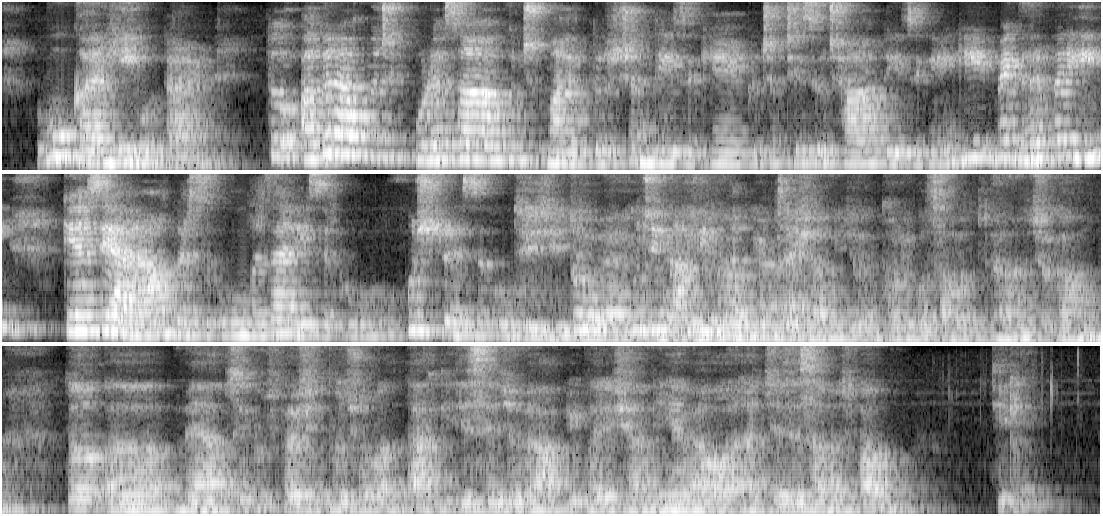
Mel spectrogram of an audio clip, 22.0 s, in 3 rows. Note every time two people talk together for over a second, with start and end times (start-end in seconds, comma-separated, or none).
10.8-12.7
